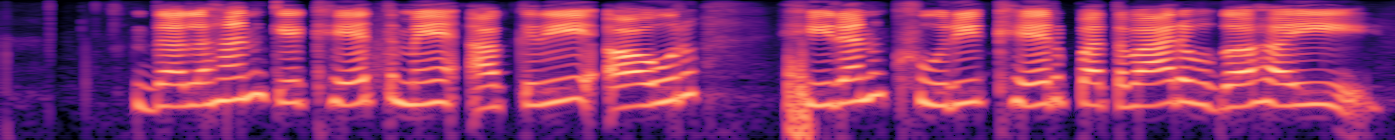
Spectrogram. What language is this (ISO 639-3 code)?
mag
